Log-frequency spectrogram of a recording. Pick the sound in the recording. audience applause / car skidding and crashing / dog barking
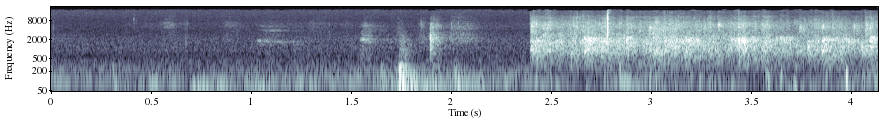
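audience applause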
